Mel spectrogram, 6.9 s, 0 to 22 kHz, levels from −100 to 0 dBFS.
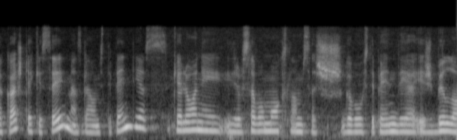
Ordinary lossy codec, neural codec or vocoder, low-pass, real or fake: Opus, 64 kbps; none; 10.8 kHz; real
